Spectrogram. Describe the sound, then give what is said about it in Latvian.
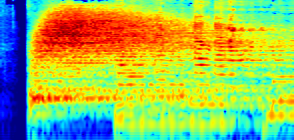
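A loud, brassy signal tone bursts in abruptly and holds for almost three seconds, its low notes shifting slightly partway through, with no voices over it, signaling the start of the first round. “Tagad signāls signāls pēc signāla pirmā kārta.”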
